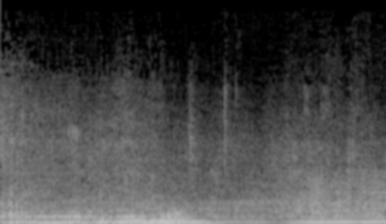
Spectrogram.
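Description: Toyota Corolla race car's engine accelerating hard away from standstill. The revs climb steadily for about three seconds, drop back at one upshift, then rise again more slowly as the car pulls away.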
